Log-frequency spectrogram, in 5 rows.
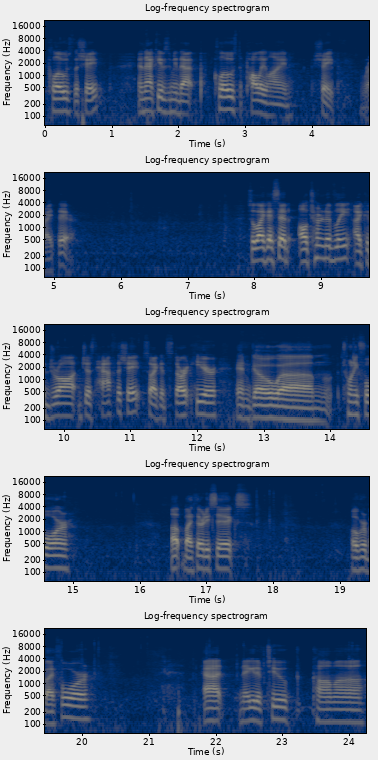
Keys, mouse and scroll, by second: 0.4 click, 7.3 middle click, 7.4-8.3 middle click, 8.2 middle click, 8.8 middle click, 8.9 middle click, 10.0 click, 11.2 click, 14.2-15.2 typing, 14.7 Return, 15.8 click, 16.6-18.3 typing, 18.7 click, 19.4-20.1 typing, 21.0 click, 21.6-22.7 typing, 23.7-24.2 typing.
